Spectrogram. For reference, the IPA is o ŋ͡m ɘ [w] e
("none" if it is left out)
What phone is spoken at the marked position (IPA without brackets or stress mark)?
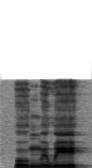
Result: w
